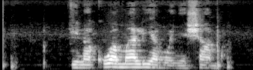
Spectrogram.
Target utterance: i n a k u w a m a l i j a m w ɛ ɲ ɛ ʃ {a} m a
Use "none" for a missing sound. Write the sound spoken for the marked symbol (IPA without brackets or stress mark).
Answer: a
